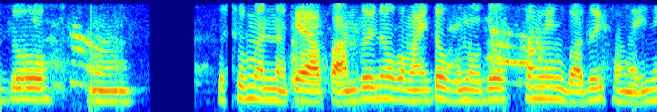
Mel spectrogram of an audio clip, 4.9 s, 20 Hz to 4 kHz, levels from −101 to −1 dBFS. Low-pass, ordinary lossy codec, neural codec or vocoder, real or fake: 3.6 kHz; none; vocoder, 44.1 kHz, 80 mel bands, Vocos; fake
